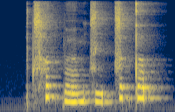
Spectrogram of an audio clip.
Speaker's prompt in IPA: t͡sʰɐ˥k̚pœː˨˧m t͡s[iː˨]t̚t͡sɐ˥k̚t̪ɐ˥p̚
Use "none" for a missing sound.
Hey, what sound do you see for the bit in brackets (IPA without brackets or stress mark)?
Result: iː˨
